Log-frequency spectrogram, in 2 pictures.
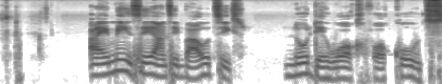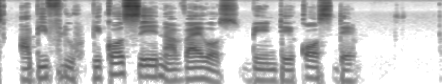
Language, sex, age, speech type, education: Nigerian Pidgin, male, 30-45, spontaneous, tertiary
